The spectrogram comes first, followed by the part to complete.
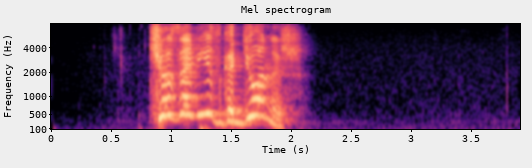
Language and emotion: Russian, angry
